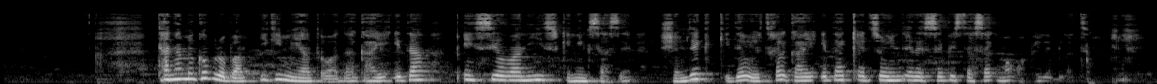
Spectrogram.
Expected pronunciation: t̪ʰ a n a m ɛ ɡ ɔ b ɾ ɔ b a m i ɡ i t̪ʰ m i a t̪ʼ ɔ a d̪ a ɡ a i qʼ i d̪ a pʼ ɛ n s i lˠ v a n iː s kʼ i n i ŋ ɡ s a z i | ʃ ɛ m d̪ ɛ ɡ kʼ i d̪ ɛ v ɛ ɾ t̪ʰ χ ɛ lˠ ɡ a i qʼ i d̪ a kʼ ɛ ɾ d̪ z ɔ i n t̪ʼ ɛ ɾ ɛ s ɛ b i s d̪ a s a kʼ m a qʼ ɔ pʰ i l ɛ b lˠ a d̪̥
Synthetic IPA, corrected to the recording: t̪ʰ a n a m ɛ ɡ ɔ b ɾ ɔ b a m i ɡ i m i a t̪ʼ ɔ a d̪ a ɡ a i qʼ i d̪ a pʼ ɛ n s i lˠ v a n iː s kʼ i n i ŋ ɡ s a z ɛ | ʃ ɛ m d̪ ɛ ɡ kʼ i d̪ ɛ v ɛ ɾ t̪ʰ χ ɛ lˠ ɡ a i qʼ i d̪ a kʼ ɛ ɾ d̪ z ɔ i n t̪ʼ ɛ ɾ ɛ s ɛ b i s d̪ a s a kʼ m a qʼ ɔ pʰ i l ɛ b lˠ a d̪̥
